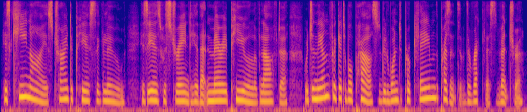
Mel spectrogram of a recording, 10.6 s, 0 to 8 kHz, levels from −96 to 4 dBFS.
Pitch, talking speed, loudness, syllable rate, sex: 205 Hz, 200 wpm, -18 LUFS, 5.2 syllables/s, female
